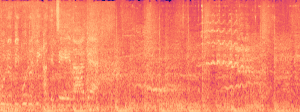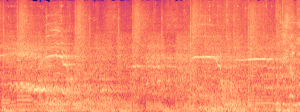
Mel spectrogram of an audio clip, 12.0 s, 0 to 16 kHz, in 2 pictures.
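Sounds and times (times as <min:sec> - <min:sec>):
hooves galloping: 0:00.0 - 0:12.0
loud background music: 0:00.0 - 0:12.0
horses whinnying: 0:01.8 - 0:11.8.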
